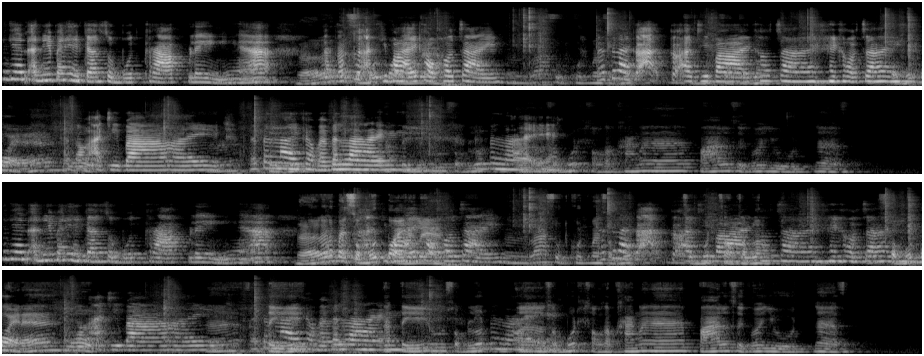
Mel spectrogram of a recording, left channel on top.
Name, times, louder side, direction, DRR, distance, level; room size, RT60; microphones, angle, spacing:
voice 1, 0.0-2.9 3.5-5.0 6.0-9.0 9.9-11.4 11.7-13.3 13.9-14.8, left 6 dB, 80° left, 10 dB, 0.5 m, -23 dB
voice 2, 2.9-4.4 5.0-6.4 6.6-7.7 8.6-10.2 11.2-12.3 13.0-17.6, right 4 dB, 40° right, 10 dB, 0.4 m, -29 dB
sound 1, 3.3-3.8 4.1-5.6 5.9-6.4 6.8-7.2 7.6-8.3 8.7-9.2 9.5-10.0 10.5-12.1 12.4-13.7, left 2 dB, 15° left, 0.6 m, -38 dB
5.5 x 2.7 x 2.9 m, 0.65 s
head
